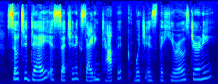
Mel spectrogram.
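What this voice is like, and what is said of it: Scratchy, sore voice. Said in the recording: “my voice is super scratchy today and sore”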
